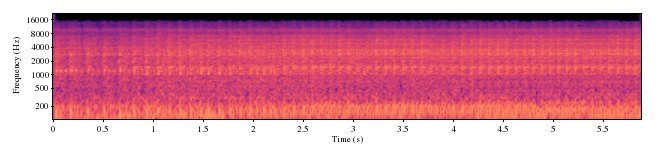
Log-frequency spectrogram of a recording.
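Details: Honda Dio AF27 two-stroke scooter at idle after fitting a new 92mm TWH variator (was 89mm) and trimming the case for clearance: steady buzzing idle, even low rumble, no knocks, rattles or hunting.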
